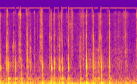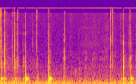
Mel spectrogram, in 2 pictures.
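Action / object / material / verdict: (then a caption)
tap / plastic mechanical keyboard / plastic / none. A compact black mechanical keyboard with silent switches and black and pink plastic keycaps is typed on with the fingertips of both hands. A quick, uneven run of soft, muffled, dry keystroke taps plays, heavy in low tones, each dying away almost instantly. A faint low rumble sits underneath.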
